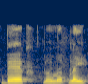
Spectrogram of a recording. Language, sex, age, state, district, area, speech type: Manipuri, female, 30-45, Manipur, Bishnupur, rural, spontaneous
